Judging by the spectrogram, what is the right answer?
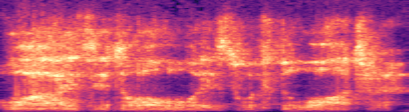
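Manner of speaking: hushed, private grumble muttered under the breath. Voicing a character muttering to himself: muttering under breath. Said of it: "Gore says to himself under his breath".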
